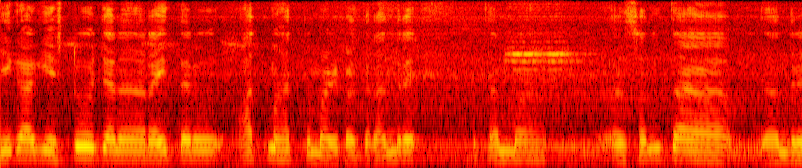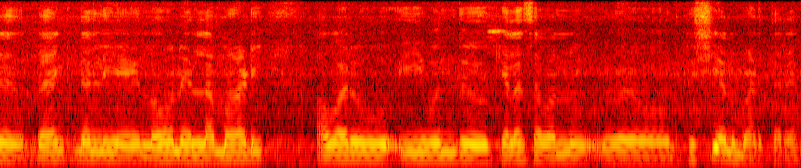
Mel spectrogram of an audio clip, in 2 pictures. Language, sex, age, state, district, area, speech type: Kannada, male, 45-60, Karnataka, Udupi, rural, spontaneous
